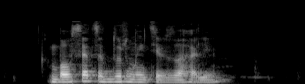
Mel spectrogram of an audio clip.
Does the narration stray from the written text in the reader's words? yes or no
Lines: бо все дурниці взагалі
yes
